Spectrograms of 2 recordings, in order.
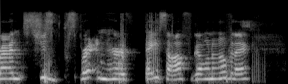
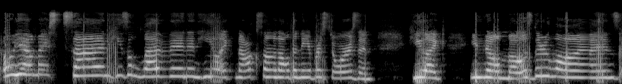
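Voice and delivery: high bright bragging tone; lightly voiced proud mom; chirpy proud mom; 6 semitones higher, 3 dB louder than usual. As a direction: boast cheerfully about the son. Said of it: "I said".

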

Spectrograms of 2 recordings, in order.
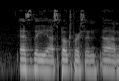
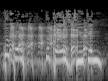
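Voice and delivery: laughing; 6 semitones higher, 3 dB louder than usual. Real, not acted. Laughing at funny ad.

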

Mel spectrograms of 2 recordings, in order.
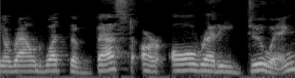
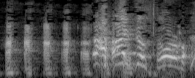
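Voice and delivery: laughing through the words, higher and louder, slow; 7 semitones higher, 5 dB louder, much slower than usual. Real, not acted. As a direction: laugh it off at yourself, drawn out. Laughing at own failure.

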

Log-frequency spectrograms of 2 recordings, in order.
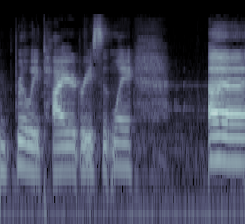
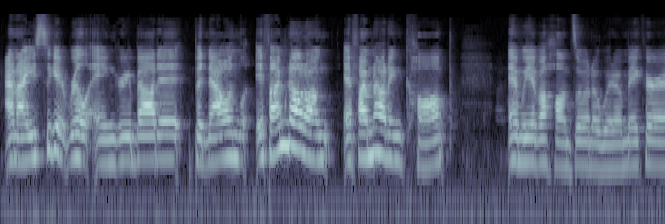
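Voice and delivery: usual speaking voice

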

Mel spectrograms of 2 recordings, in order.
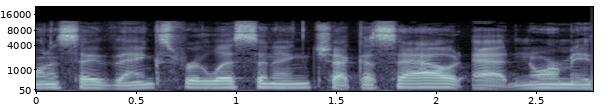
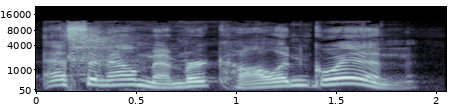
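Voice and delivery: higher, louder, slow announcer call; drawn-out announcer; 7 semitones higher, 6 dB louder than usual. Acted. Introducing Colin Quinn as a drawn-out announcer. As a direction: stretch it like a game show host. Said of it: "only say it if it's drawn out".

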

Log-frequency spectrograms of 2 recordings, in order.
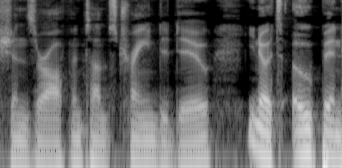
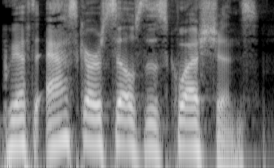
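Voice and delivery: mock grandeur; 6 semitones higher, 3 dB louder than usual. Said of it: "mocking the candidate's grand line".

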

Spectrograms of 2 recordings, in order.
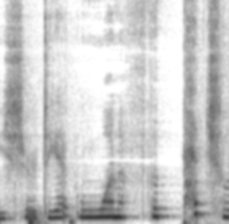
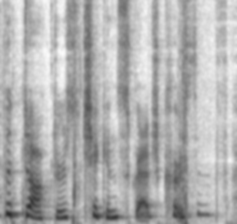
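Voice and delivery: usual speaking voice

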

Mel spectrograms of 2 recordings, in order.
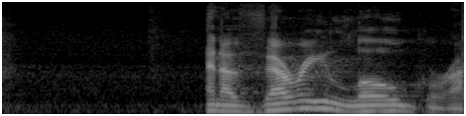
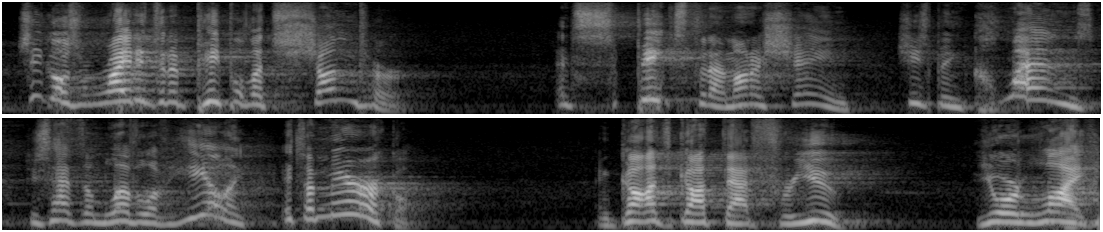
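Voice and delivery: loud, high, ringing preacher's call; full-force preaching; 9 semitones higher, 8 dB louder than usual. Acted. Pastor urging the congregation toward new life, loud preaching. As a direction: preach it out to the back row.

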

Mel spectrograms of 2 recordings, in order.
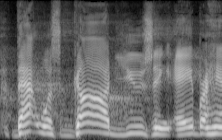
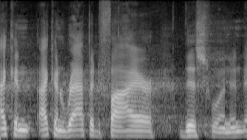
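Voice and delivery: ordinary talk

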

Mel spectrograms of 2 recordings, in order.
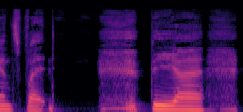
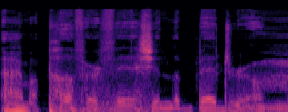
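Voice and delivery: low, soft, very slow come-on; mock bedroom seduction, deep and quiet; naughty alpha voice; 7 semitones lower, 11 dB quieter, slower than usual.

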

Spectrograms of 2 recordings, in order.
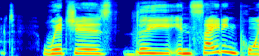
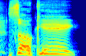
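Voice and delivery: lightly voiced, badly faked drawl of the name; terrible Bill. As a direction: attempt a bad character impression. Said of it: "I have a terrible Bill impression".

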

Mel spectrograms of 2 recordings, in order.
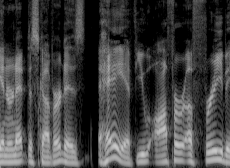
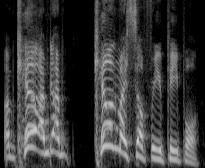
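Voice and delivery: high-pitched, strained mock exasperation at listeners; hammed-up wounded plea, pitched sky-high; mock-hurt pleading; 11 semitones higher than usual. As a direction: whine and beg, voice pushed way up high. Mock-pleading rant scolding listeners about guides.

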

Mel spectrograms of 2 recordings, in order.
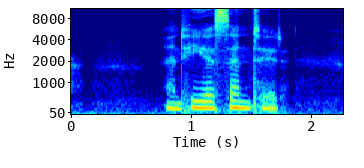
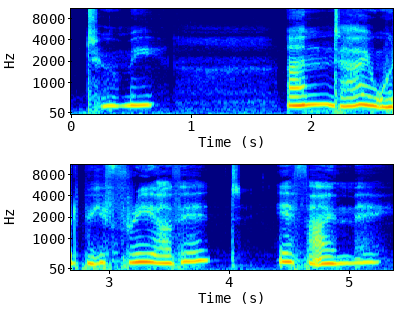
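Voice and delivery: slow, weary plea of a tired mother; slow, worn-out asking, a touch higher; wearily; 3 semitones higher, slower than usual. Acted. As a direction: let each word sag with tiredness, slowly. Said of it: "and said wearily".

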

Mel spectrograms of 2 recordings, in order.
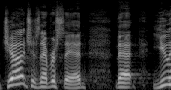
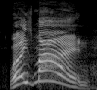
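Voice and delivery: stubborn claim; 9 semitones higher, 4 dB louder, much slower than usual. Retold or imitated. Parent claiming child from devil.

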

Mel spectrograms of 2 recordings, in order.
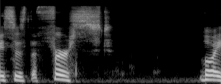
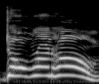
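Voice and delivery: high coach's shout; coach yelling; 12 semitones higher, slower than usual. Retold or imitated. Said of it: "the coach is like".

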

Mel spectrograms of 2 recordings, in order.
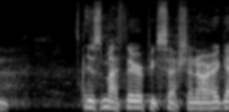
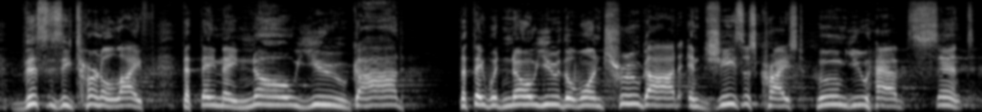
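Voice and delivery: slow, raised, earnest prayer voice; lifted, unhurried prayer; slow solemn prayer; 4 semitones higher, slower than usual. Acted. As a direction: pray it out slowly over the huddle. Jesus praying over disciples.

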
